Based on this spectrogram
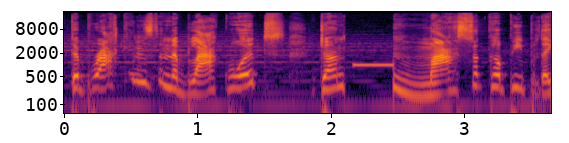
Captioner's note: beep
